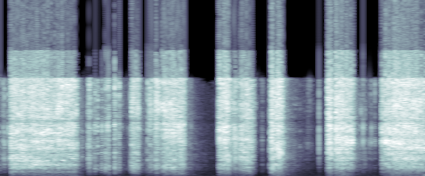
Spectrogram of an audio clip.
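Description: White nylon hook-and-loop tape strips are pulled apart by hand and pressed back together, with the audio slowed down. A series of long, bright, crackling rips comes in bursts separated by short quiet gaps, with almost no low end.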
